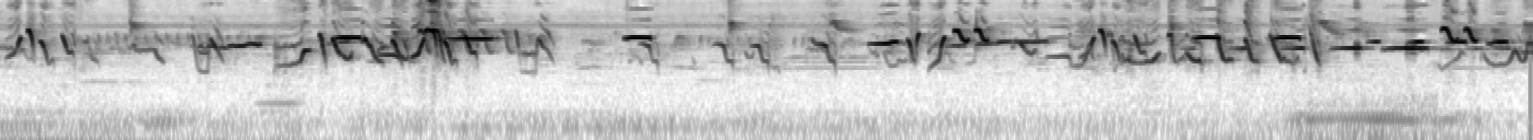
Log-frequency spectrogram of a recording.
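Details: Busy wild mangrove whistler, used for luring and tutoring, sings continuous high jumbled phrases: quick chips, short bright whistles and looping slurs, with brief gaps and a low rumble in places.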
